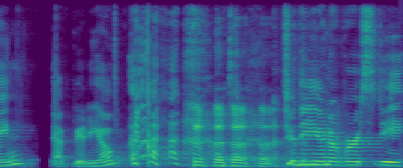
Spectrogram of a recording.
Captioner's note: people laughing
